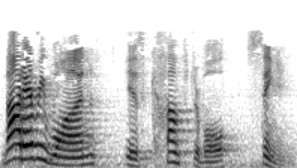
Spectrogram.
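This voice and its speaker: A man's voice: on the high side, wildly swooping pitch, takes it slowly. A man preaching a sermon in a conversational, plainspoken way in a church meeting room. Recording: dull lo-fi recording.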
